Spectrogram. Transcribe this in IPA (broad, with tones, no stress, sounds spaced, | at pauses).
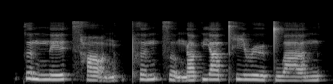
k ə˥˨ n n̪ e˨˦ ɪ̯ t͡sʰ ɑ̰˨˩ ŋ | pʰ ə˨˦ n t͡s ɤ̰˨˩ ŋ ä˨˦ p j ä˦ t̪ʰ i˦ ɻ ɻ̩˥˨ t̪ w a˨˦ n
